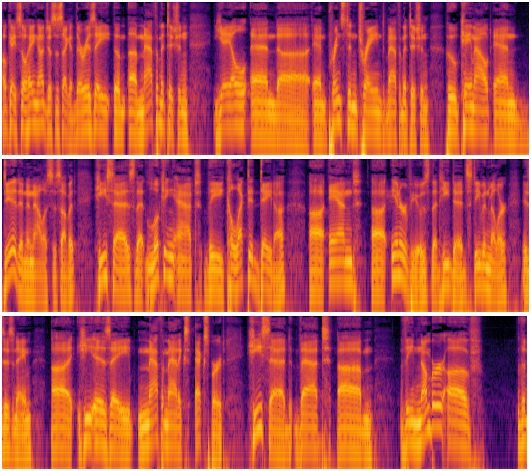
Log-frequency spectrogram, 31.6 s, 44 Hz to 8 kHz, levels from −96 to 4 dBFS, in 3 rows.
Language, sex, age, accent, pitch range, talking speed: English, male, 50-69, American, 85-120 Hz, 120 wpm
